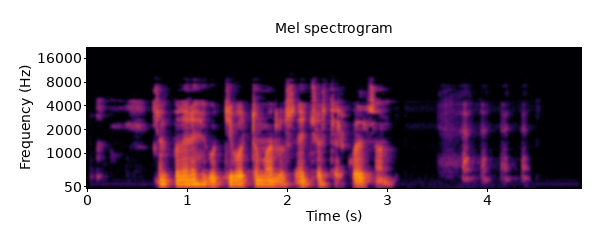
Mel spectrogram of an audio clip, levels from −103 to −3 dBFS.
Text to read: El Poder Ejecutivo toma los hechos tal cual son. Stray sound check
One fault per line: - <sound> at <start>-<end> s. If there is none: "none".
- laugh at 3.5-4.5 s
